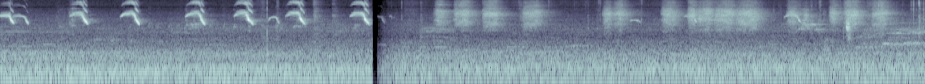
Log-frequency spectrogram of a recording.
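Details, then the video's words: Colourful baby chickens chirping: six loud, arched, high-pitched peeps about half a second apart. The peeps then give way to a softer wash of distant, faint chirps and background hiss. "Colourful Baby Chickens | Cutie Chicks Chirping Sounds"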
